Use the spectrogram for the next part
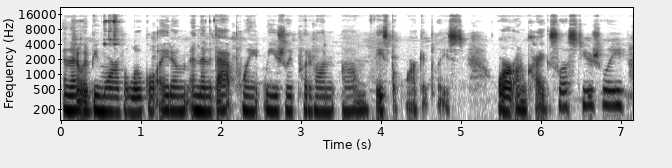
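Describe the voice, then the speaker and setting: A woman with a lowish, gravelly voice full of vocal fry talks casually to her viewers. She sounds worn out and a little hoarse, and she meanders hesitantly through her thoughts with lots of filler phrases. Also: flat delivery, a little fast, a little mellow. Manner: hesitant, meandering, heavy use of "like" and "you know". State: tired, voice cracking and slightly hoarse. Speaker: vlogger and online reseller. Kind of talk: casual rambling chat to viewers.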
